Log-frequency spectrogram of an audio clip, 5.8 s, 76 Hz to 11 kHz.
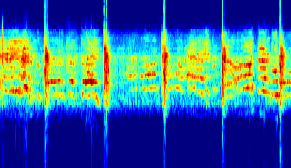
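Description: Several women's voices singing together, overlapping lines with a thin, tinny tone, over a sharp click that comes about every 1.2 seconds.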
